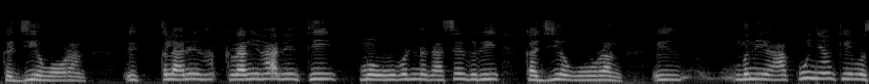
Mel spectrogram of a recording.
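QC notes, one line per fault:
Throughout, Opus compression: grainy, noisy roughness, likely a music-mode encode near 12 kbps noise-filling bands; spectrogram shows speckled texture and nothing above 8.2 kHz.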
